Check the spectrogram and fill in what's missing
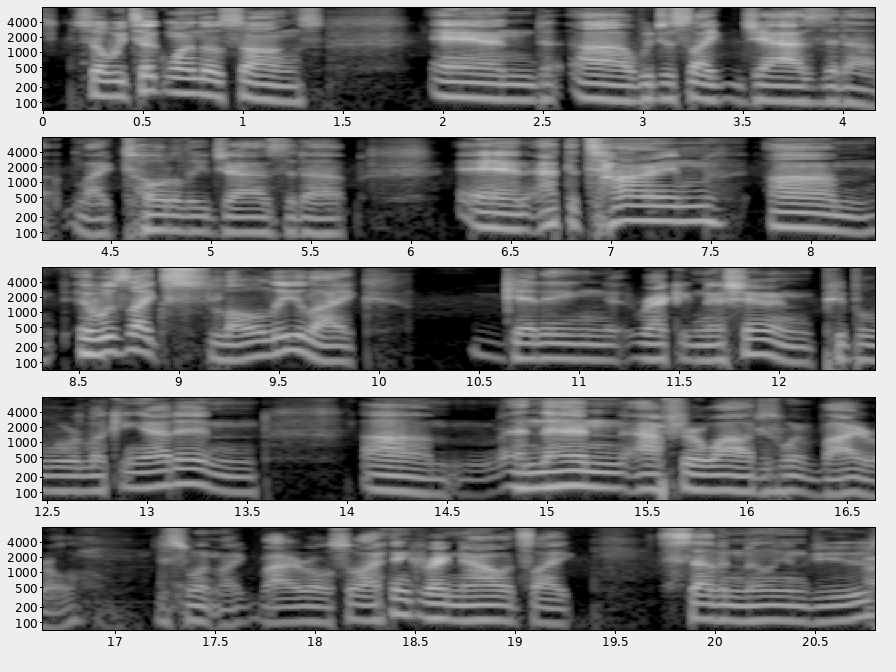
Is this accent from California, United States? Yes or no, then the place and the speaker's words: yes; Los Angeles, California, United States; I grew up in Westchester, which is right next to the L A X airport.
